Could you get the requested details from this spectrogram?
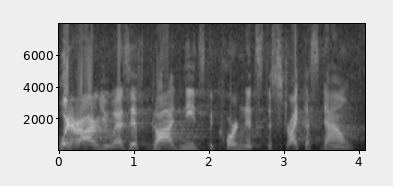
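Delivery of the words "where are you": angry, raised, demanding tone. Showing how listeners hear God's question to Adam and Eve, angry tone. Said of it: "we hear it with this angry tone".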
